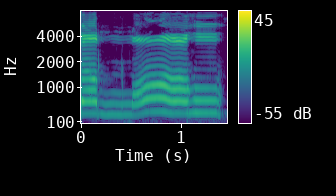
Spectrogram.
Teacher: جیسے قومن غضب اللہ، اللہ پر پڑھا جائے گا، اس لیے اللہ سے پہلے لفظ با کے اوپر زبر ہے تو اللہ کو پر کر کے پڑھیں گے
